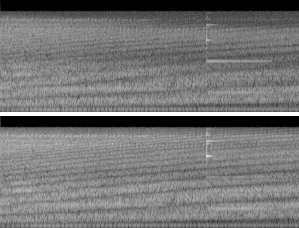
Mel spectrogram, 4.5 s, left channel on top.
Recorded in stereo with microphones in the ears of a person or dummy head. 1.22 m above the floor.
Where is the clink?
55° right (ahead or behind).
